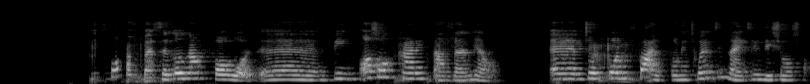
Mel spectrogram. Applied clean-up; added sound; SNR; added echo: neural mask model DeepFilterNet 3.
